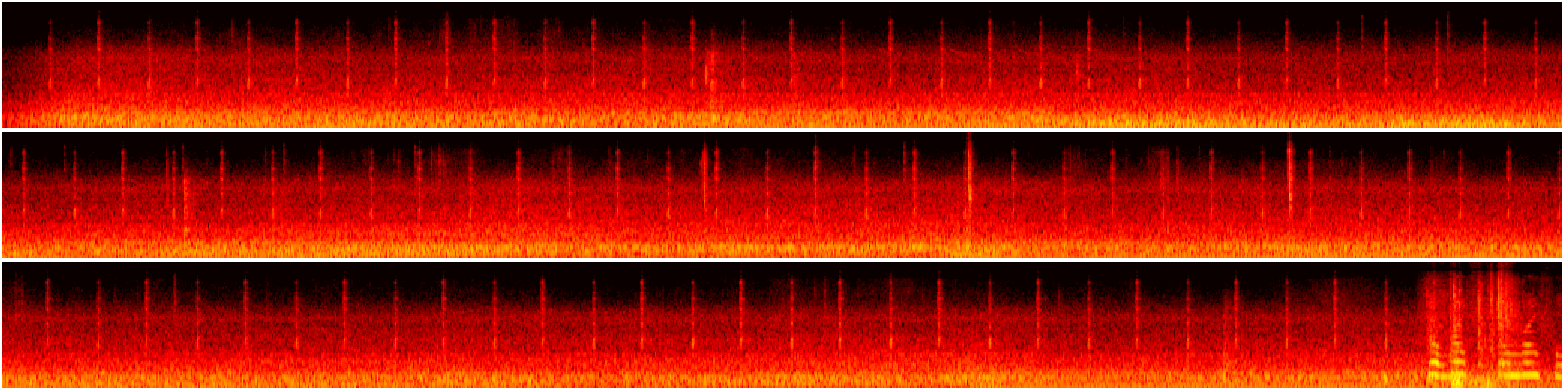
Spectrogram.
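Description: Car engine running at low speed, heard from inside the cabin, with the turn indicator giving a steady, rapid ticking throughout.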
